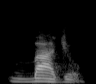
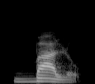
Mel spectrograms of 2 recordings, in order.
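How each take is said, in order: First: Bayo drawn out with a Y sound; wrong Castilian sound. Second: Balo with a clear L, louder; correct Greek sound. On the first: Teacher telling students never to pronounce it so, slow bayo with Y. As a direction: say bayo slowly, elle in place of L. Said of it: "jamás pronuncien bayo". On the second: Teacher giving the correction after the error, louder balo with L. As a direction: say balo firmly with L, not Y. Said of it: "jamás pronuncien bayo, balo". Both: Shown as a demonstration.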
